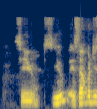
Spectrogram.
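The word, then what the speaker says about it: Sioux: Su is that what you say? Sue. Sue. Like Suzie in the banshees. Yeah. Sue. That sounds pronounced.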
